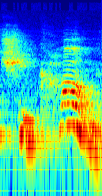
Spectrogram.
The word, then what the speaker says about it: Qigong: It's pronounced Qigong.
